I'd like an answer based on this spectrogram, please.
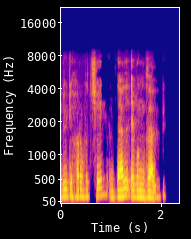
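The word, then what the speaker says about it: ذال: লাগানোর পরে জাল উচ্চারণ করবেন না, উচ্চারণ করবেন জাল। জাল, এটাও পাতলা উচ্চারণ হবে।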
